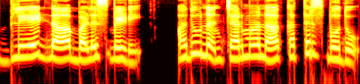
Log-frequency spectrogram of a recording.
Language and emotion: Kannada, fearful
